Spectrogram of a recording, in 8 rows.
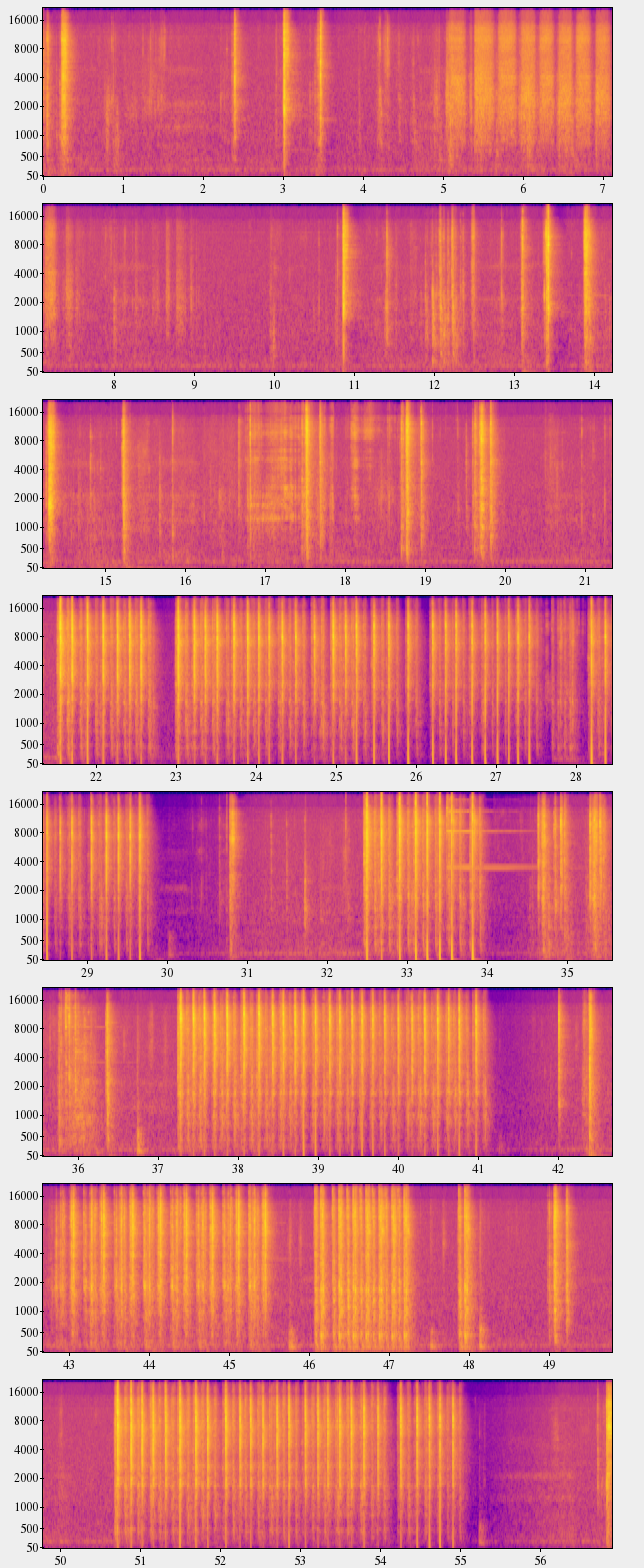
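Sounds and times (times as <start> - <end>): manual typewriter typing: 18.7 - 20.0, 21.5 - 29.8, 32.5 - 36.5, 37.2 - 41.2, 42.3 - 48.2, 50.7 - 55.1
typewriter margin bell ringing: 32.6 - 36.4.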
